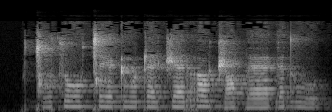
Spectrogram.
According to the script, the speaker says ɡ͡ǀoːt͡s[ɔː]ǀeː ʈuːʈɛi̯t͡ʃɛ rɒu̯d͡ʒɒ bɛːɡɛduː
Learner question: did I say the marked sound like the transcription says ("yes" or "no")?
no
